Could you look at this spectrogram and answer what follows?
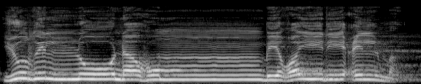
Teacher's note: یہاں پر آپ دیکھ سکتے ہیں میم ساکن کے بعد میم ساکن کے اخفا کا جو ایک حروف ہے با وہ آیا ہے، لہٰذا یہاں پر میم ساکن کا اخفا ہوگا. میم ساکن کا اخفا کا مطلب یہ ہوتا ہے گنہ کے ساتھ پڑھنا.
